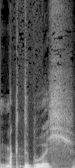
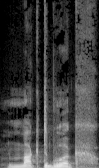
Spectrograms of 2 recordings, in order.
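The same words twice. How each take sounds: First: The name is said the way locals say it. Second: The name is said the common non-local way.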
